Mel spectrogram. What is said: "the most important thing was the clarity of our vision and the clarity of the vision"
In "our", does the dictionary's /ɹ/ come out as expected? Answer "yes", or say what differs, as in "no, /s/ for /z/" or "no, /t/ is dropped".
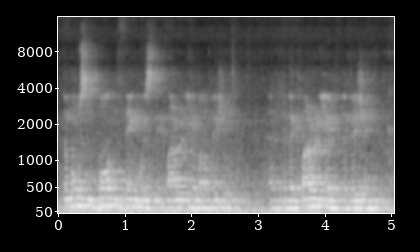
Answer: no, /l/ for /ɹ/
